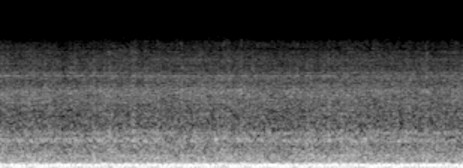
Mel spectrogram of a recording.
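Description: Car engine idling steadily with a low, even rumble after a dyno pull.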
